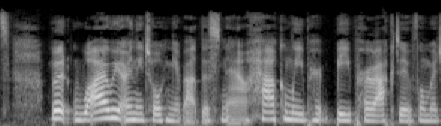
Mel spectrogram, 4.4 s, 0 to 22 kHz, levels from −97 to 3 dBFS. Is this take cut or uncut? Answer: uncut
